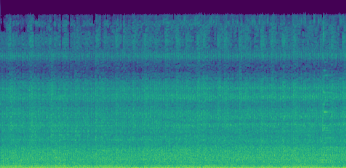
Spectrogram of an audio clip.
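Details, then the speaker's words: Two-stroke hovercraft engine, newly fitted coil, carbs sorted after trial and error, holds a steady, even burble at idle with no misses or surges while warming, fan not yet hooked up; normal idle. "Well, there. Yay. It runs. And it sounds good."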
